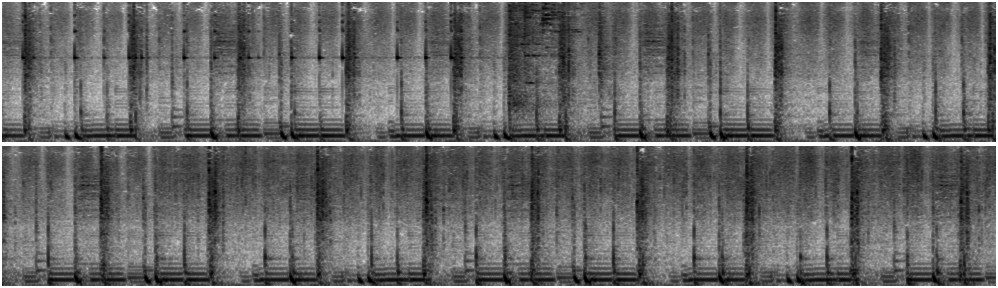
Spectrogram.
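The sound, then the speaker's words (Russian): A mop scrapes rhythmically under a cupboard, its gritty swishing strokes repeating in a steady loop over a low droning pulse, loud and with no talking. “Еще один чисто под ритм шарудит под шкафом шваброй.”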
